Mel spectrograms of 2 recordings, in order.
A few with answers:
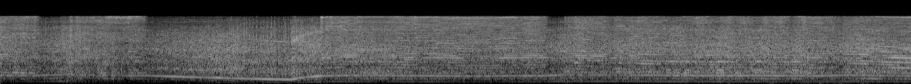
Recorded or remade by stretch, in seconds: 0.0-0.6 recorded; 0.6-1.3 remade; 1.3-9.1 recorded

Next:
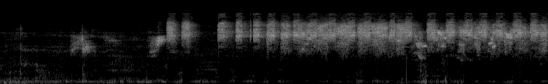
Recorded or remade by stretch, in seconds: 0.0-1.9 remade; 1.9-5.5 recorded

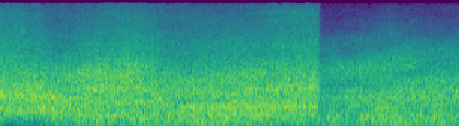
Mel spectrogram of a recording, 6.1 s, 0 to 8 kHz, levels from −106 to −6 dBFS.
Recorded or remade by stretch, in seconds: 0.0-6.1 recorded

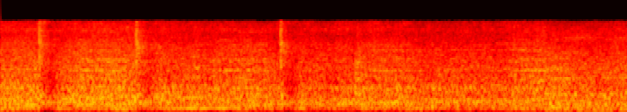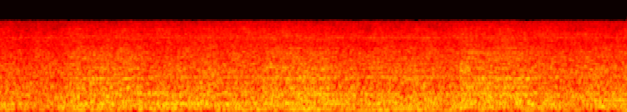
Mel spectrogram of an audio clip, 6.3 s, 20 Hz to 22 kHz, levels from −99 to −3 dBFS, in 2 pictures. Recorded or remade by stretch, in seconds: 0.0-6.3 recorded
